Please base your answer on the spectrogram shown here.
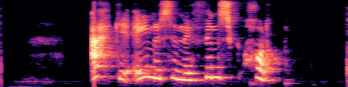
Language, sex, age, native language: Icelandic, male, 10, Icelandic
